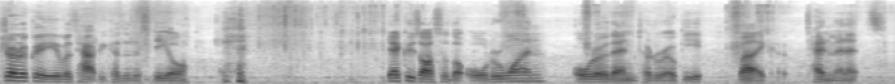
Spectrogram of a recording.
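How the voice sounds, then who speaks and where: A man's voice: mid-range voice, normal speed, a little mellow, a little hiss or hum. A man casually narrating a made-up fan story, rambling, with fillers and the odd swear word.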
